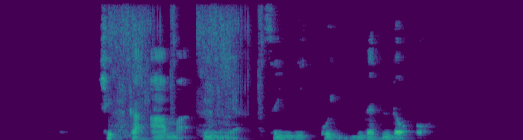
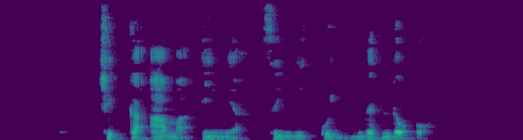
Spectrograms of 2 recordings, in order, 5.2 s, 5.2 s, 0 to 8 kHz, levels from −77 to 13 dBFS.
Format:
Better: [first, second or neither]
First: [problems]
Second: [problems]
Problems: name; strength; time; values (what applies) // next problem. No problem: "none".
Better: second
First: noise reduction (classical method log-MMSE)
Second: none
